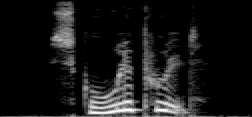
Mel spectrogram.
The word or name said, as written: skolepult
